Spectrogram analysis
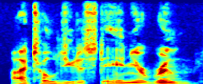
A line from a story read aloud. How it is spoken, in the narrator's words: he snarled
